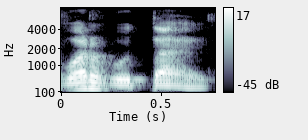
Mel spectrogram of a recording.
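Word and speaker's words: were: अब बोलेंगे सर ये तो वेयर है, आप वर का है बोल रहे हैं, नहीं गाइस आप लोग गलत पढ़ रहे हैं, ये वर होता है, ठीक है, इसका रियल प्रोनाउंसिएशन क्या होता है, वर होता है, समझ रहे हैं, इसको क्या पढ़ते हैं, वर पढ़ते हैं।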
